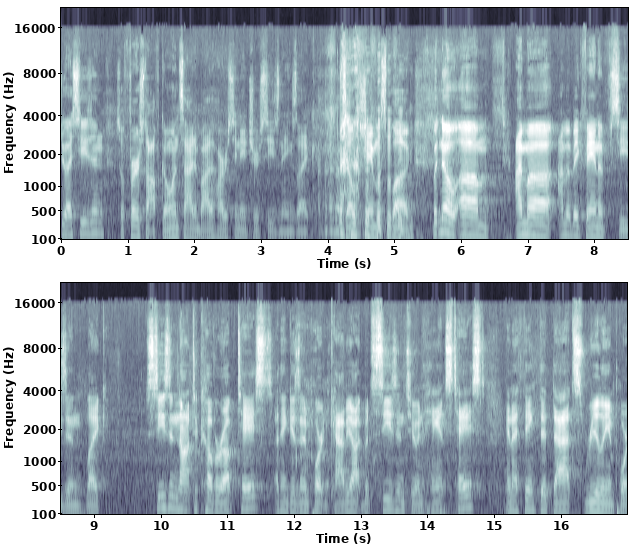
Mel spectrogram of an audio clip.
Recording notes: Host a live podcast with a question and answer session at the 2023 Backcountry Hunters and Anglers Rendezvous. Answer questions from the audience.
